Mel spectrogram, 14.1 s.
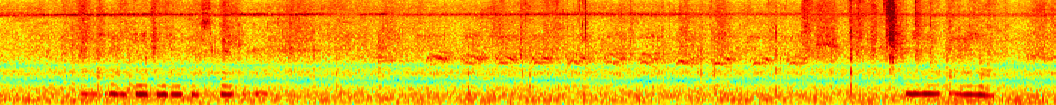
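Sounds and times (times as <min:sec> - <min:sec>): low background noise: 0:00.0 - 0:14.0
birds calling: 0:05.0 - 0:11.3.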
